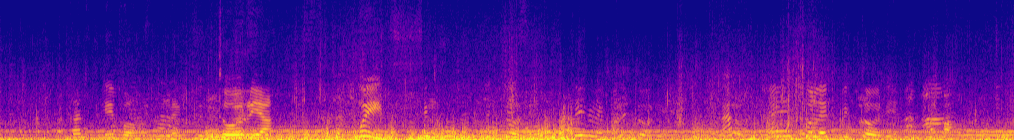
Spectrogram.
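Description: A motorboat under way: the engine runs steadily under rushing, splashing water along the hull, with wind buffeting the microphone.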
